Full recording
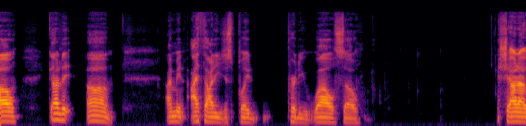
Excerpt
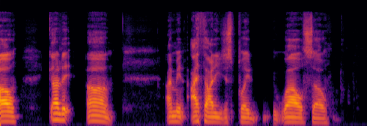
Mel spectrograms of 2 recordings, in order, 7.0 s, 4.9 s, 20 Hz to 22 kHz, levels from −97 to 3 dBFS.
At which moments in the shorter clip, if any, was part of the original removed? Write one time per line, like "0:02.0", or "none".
0:03.6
